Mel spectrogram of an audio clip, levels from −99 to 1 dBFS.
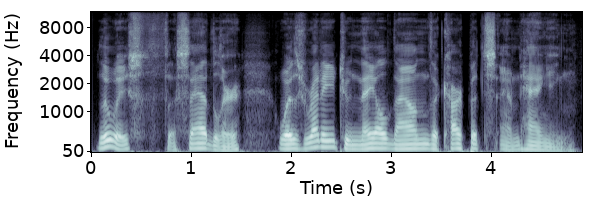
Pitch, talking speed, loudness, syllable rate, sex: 105 Hz, 145 wpm, -18 LUFS, 4.1 syllables/s, male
